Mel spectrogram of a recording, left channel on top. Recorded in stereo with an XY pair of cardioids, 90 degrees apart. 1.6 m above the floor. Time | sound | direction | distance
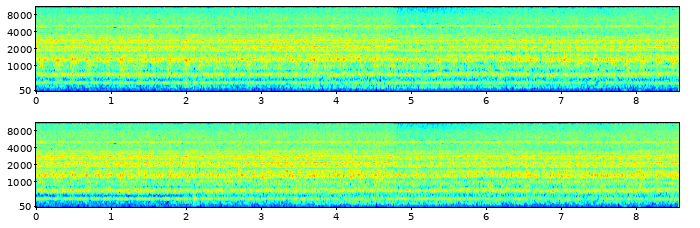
0.0 | a drone | 5° right | ?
